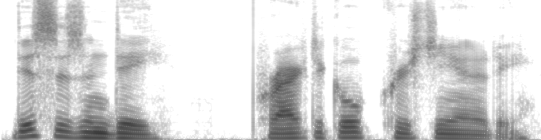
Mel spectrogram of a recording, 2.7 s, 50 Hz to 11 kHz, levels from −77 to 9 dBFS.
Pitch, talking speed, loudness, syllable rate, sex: 110 Hz, 110 wpm, -19 LUFS, 4.9 syllables/s, male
